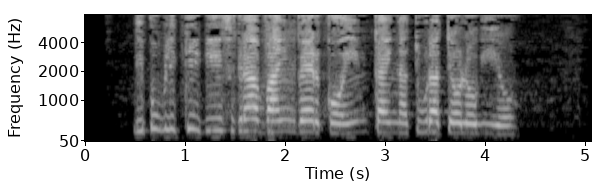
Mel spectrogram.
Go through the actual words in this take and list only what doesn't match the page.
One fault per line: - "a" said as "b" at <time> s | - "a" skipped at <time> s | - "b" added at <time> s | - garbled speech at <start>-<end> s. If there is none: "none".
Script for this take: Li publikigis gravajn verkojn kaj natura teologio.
none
